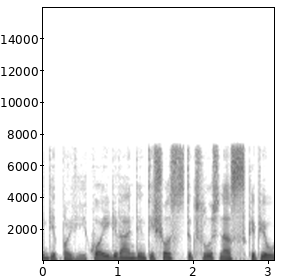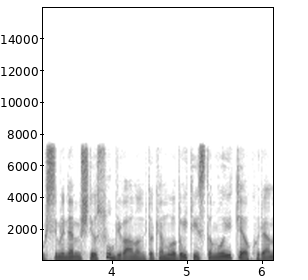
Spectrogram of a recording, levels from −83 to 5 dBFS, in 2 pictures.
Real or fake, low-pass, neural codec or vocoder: fake; 7.2 kHz; codec, 16 kHz, 1 kbps, FunCodec, trained on Chinese and English, 50 frames a second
